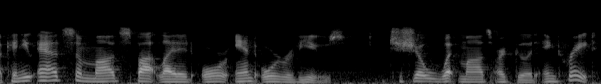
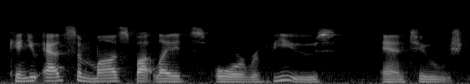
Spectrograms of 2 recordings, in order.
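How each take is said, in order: First: Slow, deliberate second read of the email; retrying the email line slowly; slow careful reread. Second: Halting slow read; first slow attempt at the email; slow careful reading. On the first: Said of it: "let me try this again". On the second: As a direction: read it out slowly, word by word. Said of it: "let me try this again 'cause I fucked that up horribly". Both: Shown as a demonstration.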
